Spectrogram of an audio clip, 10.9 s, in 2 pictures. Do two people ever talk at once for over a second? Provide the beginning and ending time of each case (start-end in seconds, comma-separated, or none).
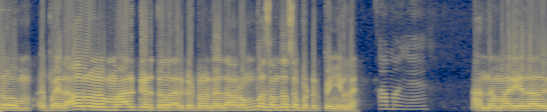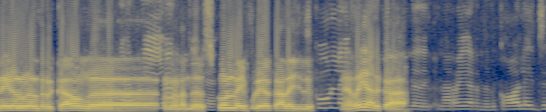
none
